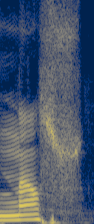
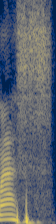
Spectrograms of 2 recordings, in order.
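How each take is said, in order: First: The s is heavy, with lips pushed forward. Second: The s is plain, with unrounded lips. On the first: The speaker calls it right. "Tapi nas. Gitu ya. Agak sedikit dimonyongkan bibirnya ya" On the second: The speaker calls it wrong. "Bukan nas"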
